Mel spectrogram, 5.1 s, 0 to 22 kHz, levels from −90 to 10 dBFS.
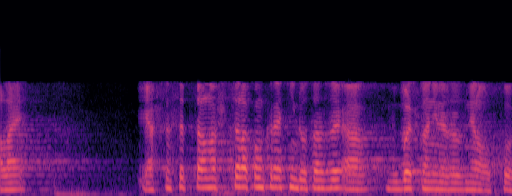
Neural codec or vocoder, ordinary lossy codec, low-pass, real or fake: none; AAC, 16 kbps; 7.2 kHz; real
